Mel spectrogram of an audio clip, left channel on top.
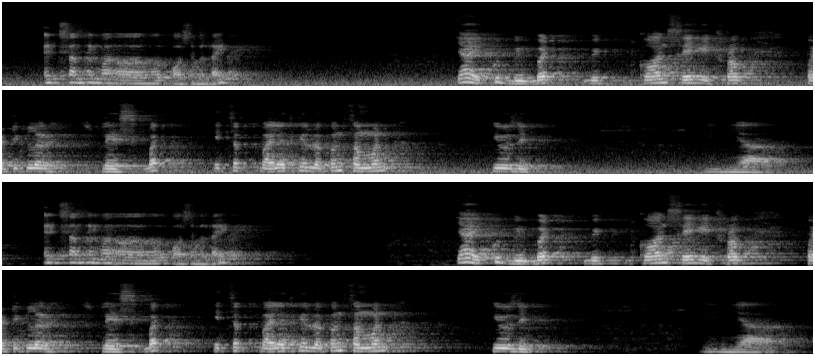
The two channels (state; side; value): noise; left; rumble, 20 dB below the sound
